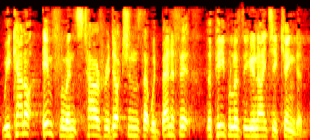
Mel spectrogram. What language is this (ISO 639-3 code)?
eng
